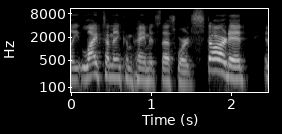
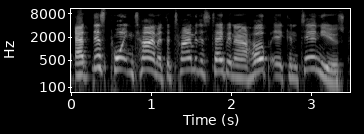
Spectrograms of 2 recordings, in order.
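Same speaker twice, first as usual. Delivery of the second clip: normal talking voice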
